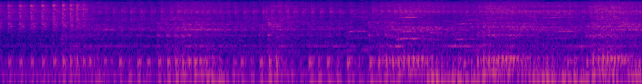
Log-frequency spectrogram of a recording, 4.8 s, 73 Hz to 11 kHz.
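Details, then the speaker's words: 2006 Honda CRF100F after tightening the timing gear bolts, choke on, first start after months sitting: single cylinder revs up and settles into a steady even beat with no ticking or knocking over the exhaust; healthy. "But yeah, guys, no more clicking noises. Perfect."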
